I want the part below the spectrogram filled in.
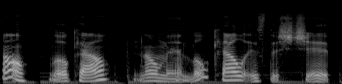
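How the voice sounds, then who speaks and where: A performer voicing a brash, sarcastic, too-cool teenage boy who rants and swears with deadpan cool in a fan-dubbed comic. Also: mid-range voice, slow pace, creaky, dry recording, exaggerated voice. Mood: defensive. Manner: foul-mouthed, ranting, deadpan cool. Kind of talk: fandub of a webcomic chat. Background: music.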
